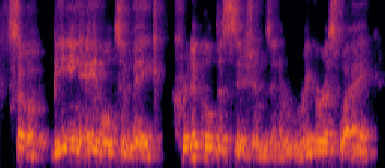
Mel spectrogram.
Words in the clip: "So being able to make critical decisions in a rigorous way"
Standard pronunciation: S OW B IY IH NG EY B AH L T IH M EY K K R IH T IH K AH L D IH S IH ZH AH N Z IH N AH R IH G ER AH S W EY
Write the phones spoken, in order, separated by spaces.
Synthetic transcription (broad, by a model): S OW B IY IH NG EY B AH L T IH M EY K K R IH T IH K L D IH S IH ZH AH N Z IH N AH R IH G ER AH S W EY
